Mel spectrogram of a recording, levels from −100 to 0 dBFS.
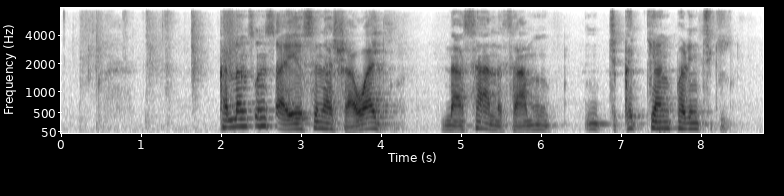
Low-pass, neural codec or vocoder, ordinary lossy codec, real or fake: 7.2 kHz; vocoder, 44.1 kHz, 128 mel bands every 512 samples, BigVGAN v2; none; fake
